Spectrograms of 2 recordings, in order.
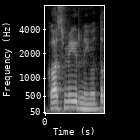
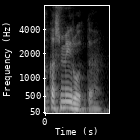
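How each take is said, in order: First: कश्मीर mispronounced as kaasmir; wrong long first vowel. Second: कश्मीर said kas-mir with short a; correct short first vowel. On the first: Teacher rejecting the misspelling, mispronounced on purpose. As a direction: lengthen and punch the first vowel of कश्मीर into kaa. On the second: Teacher correcting the misspelling, short-vowel pronunciation. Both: Shown as a demonstration.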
